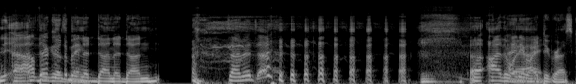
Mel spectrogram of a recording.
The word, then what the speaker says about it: Dunedin: Someone yelled at me on my Twitter about mispronouncing Dunedin, and I was like, dog, that ain't me. I think I know who it was, even though you nailed it right there, of course.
